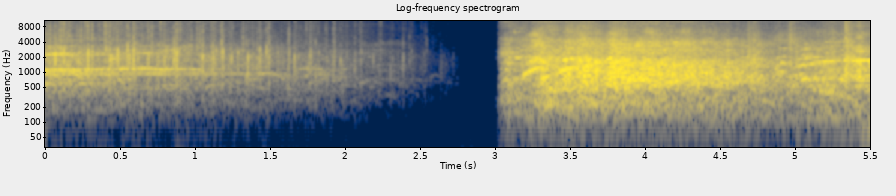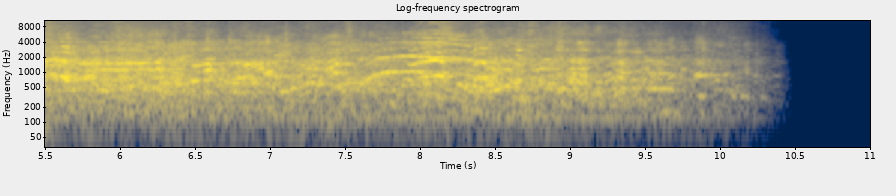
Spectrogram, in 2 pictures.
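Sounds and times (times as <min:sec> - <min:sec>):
crowd applause and cheering: 0:00.0 - 0:09.7
audience laughing: 0:03.0 - 0:10.4.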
